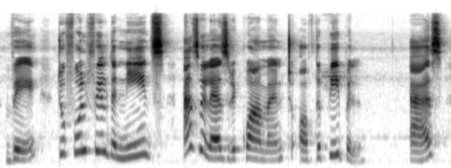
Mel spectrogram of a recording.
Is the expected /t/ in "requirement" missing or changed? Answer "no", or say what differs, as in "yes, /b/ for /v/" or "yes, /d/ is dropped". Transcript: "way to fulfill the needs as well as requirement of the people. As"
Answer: no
